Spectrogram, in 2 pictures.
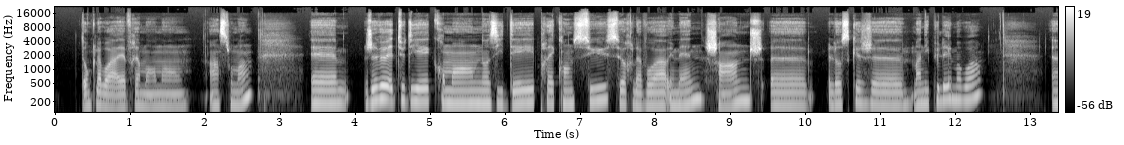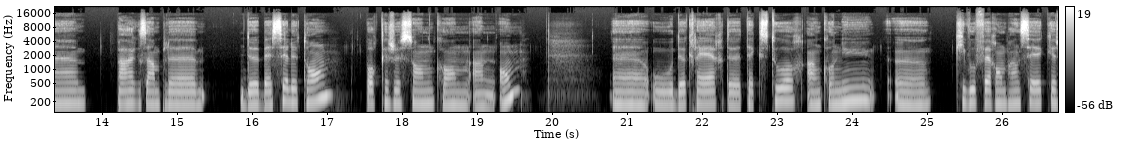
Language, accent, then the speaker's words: French; Serbia; French is a second language; now in Germany; je suis née en Serbie, mais j'ai grandi dans une famille hongroise. Et j'ai habité pour longtemps en Allemagne, mais maintenant je vis entre Berlin, Budapest et Paris.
